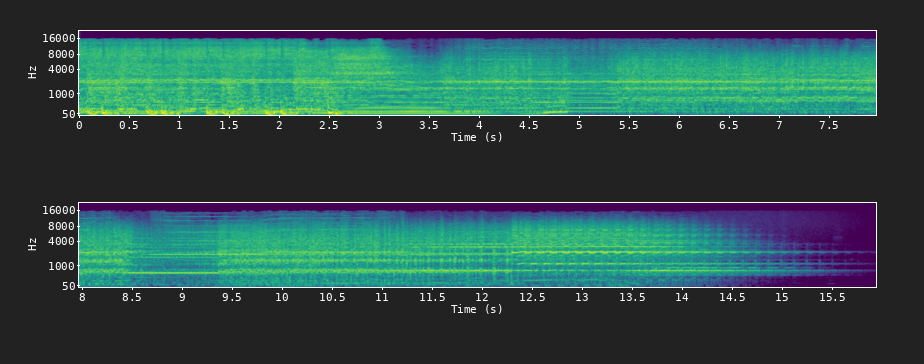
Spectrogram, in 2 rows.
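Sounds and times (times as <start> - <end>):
rock band playing: 0.0 - 8.5
electric guitar tones ringing: 0.0 - 15.9.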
